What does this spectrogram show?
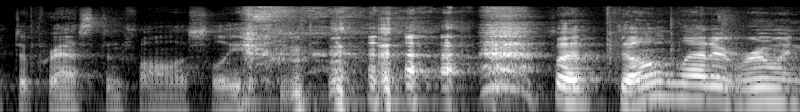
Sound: both laughing

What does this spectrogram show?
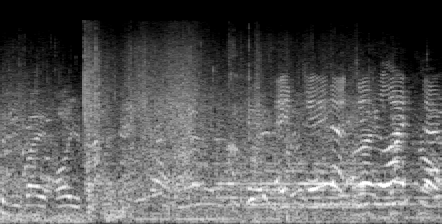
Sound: splash

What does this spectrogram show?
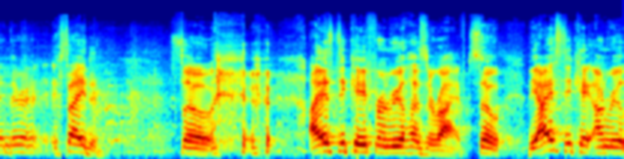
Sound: laughs

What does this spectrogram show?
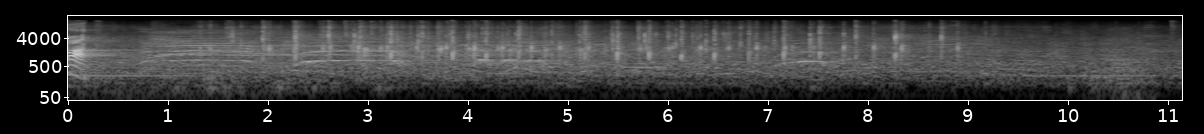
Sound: applause

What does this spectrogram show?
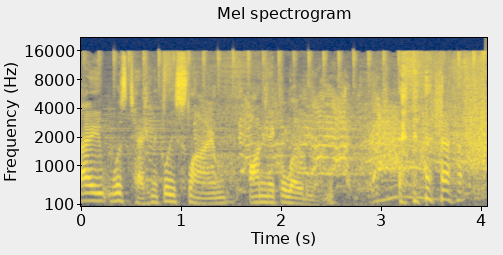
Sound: laughing

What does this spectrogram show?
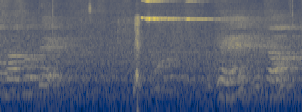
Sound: whoosh!

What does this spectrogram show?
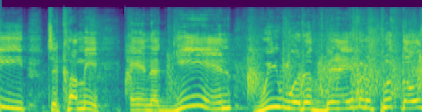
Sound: audience applauding

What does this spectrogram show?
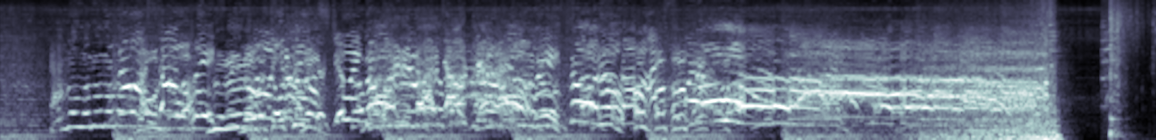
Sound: unintelligible screams; squish

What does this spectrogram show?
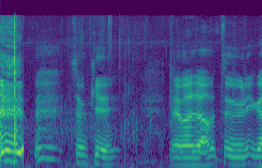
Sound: laughing

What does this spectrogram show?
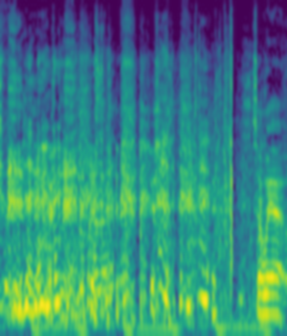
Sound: laughing

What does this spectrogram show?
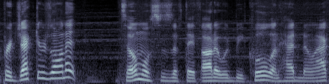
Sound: sarcasticlly

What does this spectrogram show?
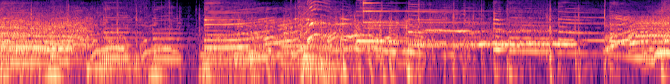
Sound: screaming; dinging; screaming

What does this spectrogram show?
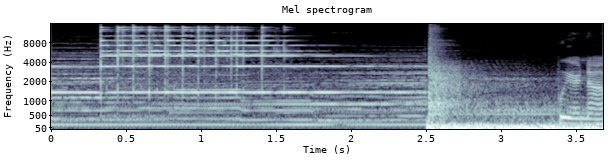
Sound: bell rings

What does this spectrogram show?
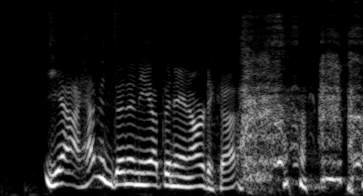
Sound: laughing

